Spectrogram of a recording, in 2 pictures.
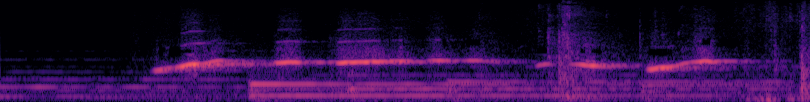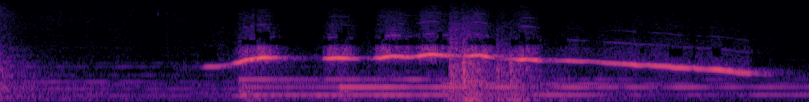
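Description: Whistling over steady background music: four whistled notes that each slide up into pitch, the last one long and falling slowly near the end. A few short knocks sound among them.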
